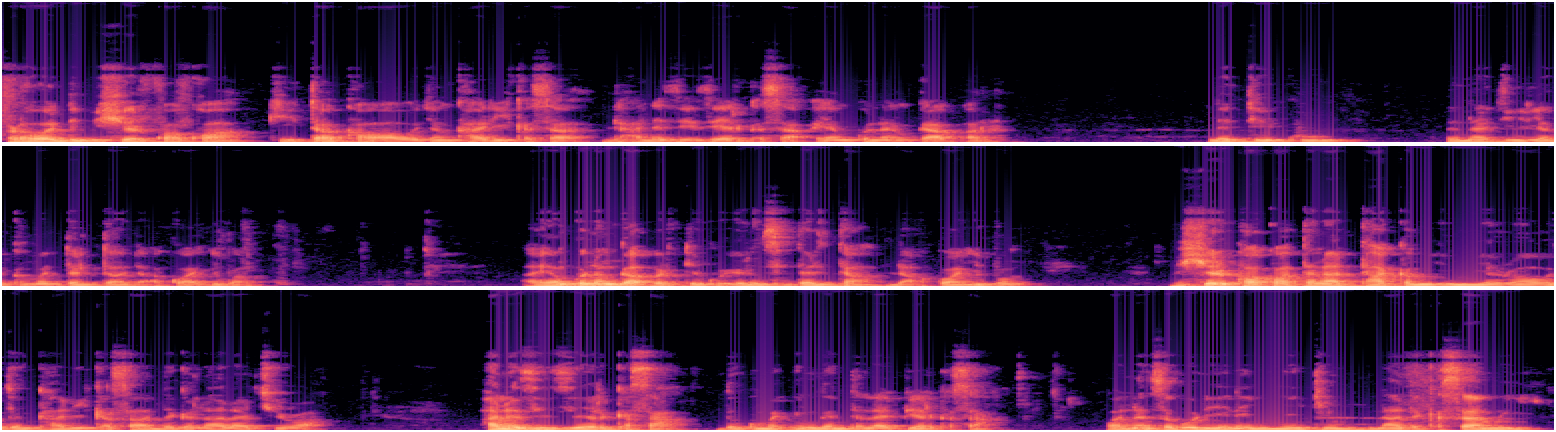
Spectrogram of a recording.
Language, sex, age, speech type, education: Hausa, male, 46-60, spontaneous, tertiary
